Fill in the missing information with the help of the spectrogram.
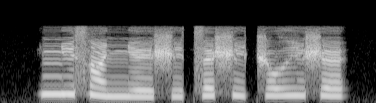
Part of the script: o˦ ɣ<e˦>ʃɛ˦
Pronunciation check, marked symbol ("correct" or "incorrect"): incorrect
